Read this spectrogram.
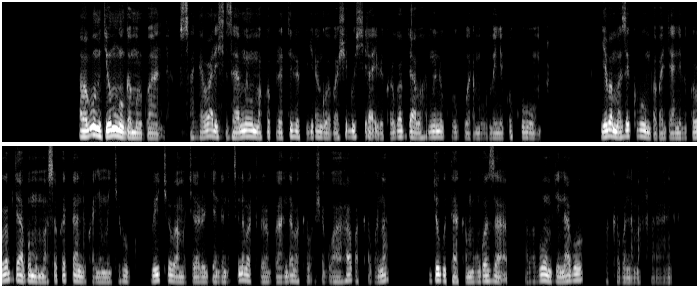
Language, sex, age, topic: Kinyarwanda, male, 25-35, education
